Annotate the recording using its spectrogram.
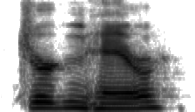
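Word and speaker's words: Jordan-Hare: That's how it's spelled. Jordan. Yeah. Jordan Hare.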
